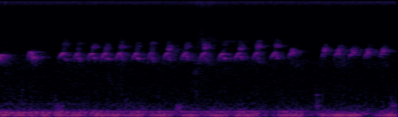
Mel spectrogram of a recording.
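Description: A songbird singing: short, repeated chirps, slow at first, then quickening to several a second about a second in, with a brief break near the end. Under it runs a low, steady background rumble.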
